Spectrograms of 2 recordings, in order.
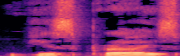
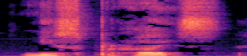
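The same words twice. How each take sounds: First: Выше и громче, сквозь рыдание; отчаянный всхлип навзрыд; всхлипывая громче. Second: Тихий всхлип, голос срывается; мягко, сквозь слёзы; всхлипывая. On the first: (громче, навзрыд) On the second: (тихо всхлипывая) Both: A narrator's reading. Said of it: "продолжала всхлипывать Кэрри".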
